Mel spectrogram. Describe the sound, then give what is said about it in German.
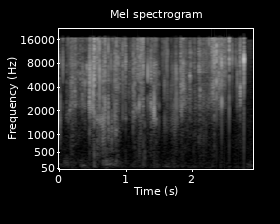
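Sand crunching and seashells breaking underfoot on a beach as someone walks slowly, a dense run of many irregular, gritty crackles and small snaps with no voices. “Der Sand knirschte leise und sie spürte, wie die Muscheln unter ihren Füßen zerbrachen.”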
